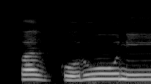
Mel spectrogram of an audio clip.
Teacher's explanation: یہ واو مدہ ہے، اس کو ایک الف کی مقدار کھینچ کے لمبا کر کے پڑھنا ہے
